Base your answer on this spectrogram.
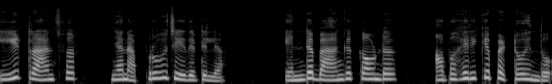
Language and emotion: Malayalam, fearful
